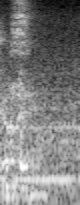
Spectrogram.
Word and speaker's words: Jana: Her name is pronounced Jana. Oh, Jana. Okay. It is pronounced John with an A. Okay, I apologize. John A.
